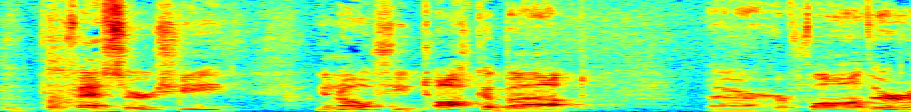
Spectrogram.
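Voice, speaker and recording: Audible room echo surrounds a speaker with a Utah accent. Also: man. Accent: western US (Utah). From Utah, Salt Lake City. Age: 70s. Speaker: oral history interviewee. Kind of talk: oral history interview. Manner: halting, many fillers.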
